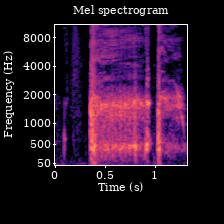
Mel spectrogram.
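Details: Girl with a cold who says she is coughing a lot, while live-streaming a video game: a faint throat sound, then two sharp, harsh cough bursts in quick succession, cough due to a cold.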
